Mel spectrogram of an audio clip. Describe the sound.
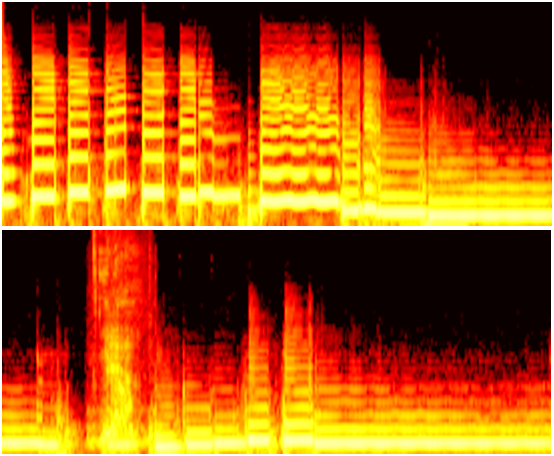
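Electric guitar with the tone knob rolled back for a dark, smooth 'woman tone' that sounds like a Les Paul, distorted: a run of short staccato notes, then long sustained lower notes with slight bends.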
